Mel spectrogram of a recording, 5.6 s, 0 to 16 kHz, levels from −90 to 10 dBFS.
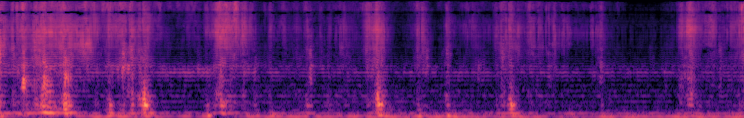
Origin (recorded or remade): remade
